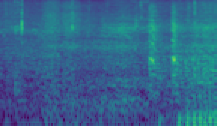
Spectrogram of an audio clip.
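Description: Small clicks as the fuel filler cap is locked with the key, then near the end the Benelli motorcycle's engine starts and settles into a steady low idle.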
